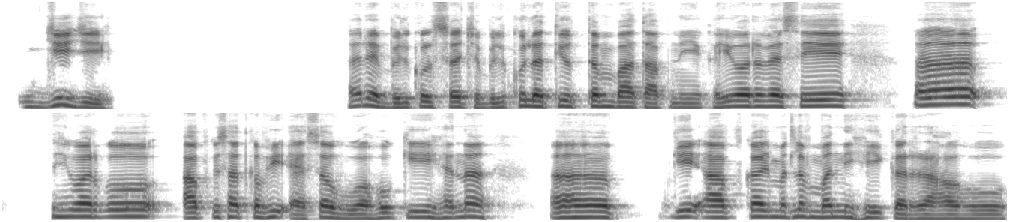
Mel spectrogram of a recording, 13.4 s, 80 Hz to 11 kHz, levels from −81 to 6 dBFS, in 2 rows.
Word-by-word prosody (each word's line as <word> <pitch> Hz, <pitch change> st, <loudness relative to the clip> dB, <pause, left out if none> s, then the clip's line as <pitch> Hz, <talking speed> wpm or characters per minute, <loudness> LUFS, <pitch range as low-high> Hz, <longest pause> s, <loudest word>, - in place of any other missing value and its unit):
जी, 155 Hz, +8 st, +1 dB
जी। 130 Hz, -4 st, -2 dB, 1.6 s
अरे, 185 Hz, +2 st, +2 dB
बिल्कुल 140 Hz, +3 st, -1 dB
सच 155 Hz, -1 st, 0 dB
है। -, -, -3 dB
बिल्कुल, 150 Hz, +6 st, -2 dB
अति 180 Hz, -, -4 dB
उत्तम 170 Hz, 0 st, +1 dB
बात 150 Hz, -1 st, +2 dB
आपने 135 Hz, 0 st, -3 dB
ये 135 Hz, -, -6 dB
कही। 135 Hz, +4 st, -3 dB
और 175 Hz, 0 st, +5 dB
वैसे 175 Hz, +1 st, +2 dB, 0.7 s
अ, -, -, 0 dB, 0.9 s
एक 195 Hz, 0 st, -5 dB
बार 195 Hz, -1 st, +4 dB
को 200 Hz, -, -1 dB, 0.5 s
आपके 160 Hz, +3 st, 0 dB
साथ 185 Hz, +1 st, +1 dB
कभी 175 Hz, +1 st, 0 dB
ऐसा 125 Hz, +7 st, -1 dB
हुआ 135 Hz, 0 st, 0 dB
हो 160 Hz, -, +1 dB
कि 175 Hz, -1 st, -2 dB
है 165 Hz, +1 st, -4 dB
ना 190 Hz, +3 st, +1 dB
अ, 180 Hz, -, -3 dB, 0.4 s
कि 180 Hz, +4 st, +1 dB, 0.2 s
आपका 170 Hz, +3 st, +2 dB
मतलब 190 Hz, +1 st, -3 dB
मन 175 Hz, 0 st, 0 dB
ही 165 Hz, 0 st, -2 dB
कर 140 Hz, -, +3 dB
रहा 130 Hz, 0 st, -1 dB
हो 130 Hz, 0 st, -4 dB
170 Hz, 165 wpm, -20 LUFS, 145-185 Hz, 1.6 s, और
